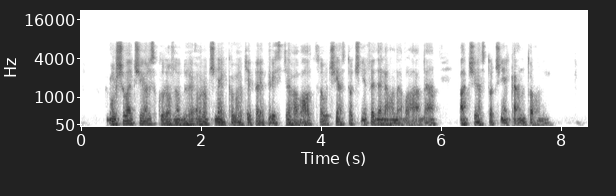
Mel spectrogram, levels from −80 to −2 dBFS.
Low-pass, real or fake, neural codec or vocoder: 7.2 kHz; fake; codec, 16 kHz, 2 kbps, FreqCodec, smaller model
